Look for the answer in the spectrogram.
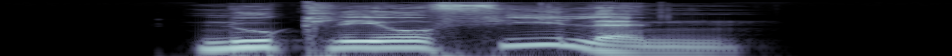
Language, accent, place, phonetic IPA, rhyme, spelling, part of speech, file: German, Germany, Berlin, [nukleoˈfiːlən], -iːlən, nukleophilen, adjective, De-nukleophilen.ogg
- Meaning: inflection of nukleophil: 1. strong genitive masculine/neuter singular 2. weak/mixed genitive/dative all-gender singular 3. strong/weak/mixed accusative masculine singular 4. strong dative plural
